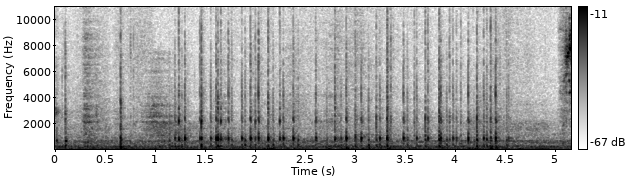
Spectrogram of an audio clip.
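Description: Long nails tap and scratch quickly along the edges and lid of a large, hollow, closed cardboard Root board game box held by its sides, then across its printed top. The result is a rapid, irregular run of short, dry, clicky taps with bright high edges, over a steady low hum.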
